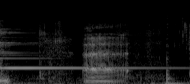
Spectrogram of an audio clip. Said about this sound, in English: Our silent producer there kicking the fire extinguisher.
